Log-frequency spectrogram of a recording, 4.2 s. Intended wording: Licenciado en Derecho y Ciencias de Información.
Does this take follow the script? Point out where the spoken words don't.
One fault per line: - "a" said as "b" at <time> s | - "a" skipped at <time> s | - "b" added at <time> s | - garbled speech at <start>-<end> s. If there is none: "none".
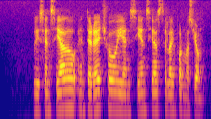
- "en" added at 2.5 s
- "la" added at 3.4 s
